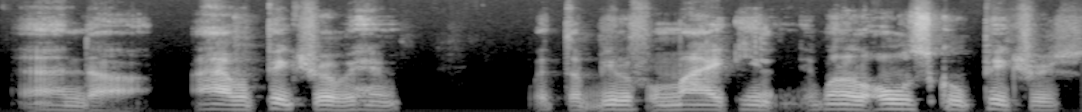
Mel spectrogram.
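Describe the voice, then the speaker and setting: A man with a Spanish accent, medium pitch and monotone, flat intonation, at a fairly quick pace broken by long, frequent pauses. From Los Angeles, US. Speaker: interview guest. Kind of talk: casual interview. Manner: halting.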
